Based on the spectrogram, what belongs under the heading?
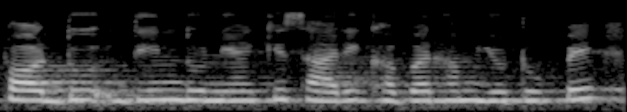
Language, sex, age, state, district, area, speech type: Hindi, female, 18-30, Madhya Pradesh, Betul, urban, spontaneous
